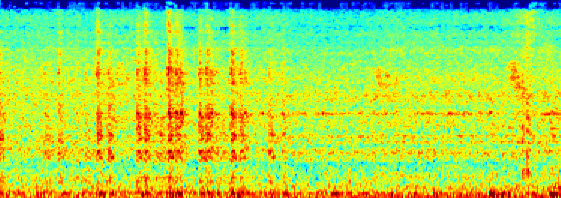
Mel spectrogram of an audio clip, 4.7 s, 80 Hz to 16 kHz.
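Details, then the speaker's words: Jaguar XK8 (X100) converted to manual, rear on jack, running in drive: low engine drone with faint irregular knocks, absent in neutral; CV joint knocking against exhaust pipe. "Right, let's try drive and do so drive. That's neutral. It's not doing it in neutral. But only can hear that in drive."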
